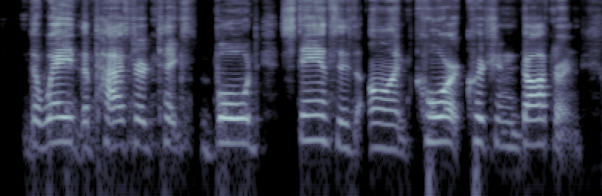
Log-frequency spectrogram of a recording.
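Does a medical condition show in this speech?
Yes: cerebral palsy; from birth.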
